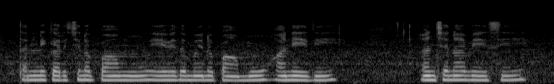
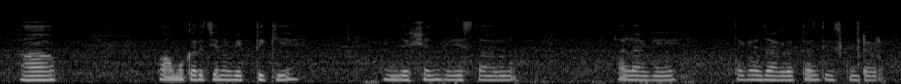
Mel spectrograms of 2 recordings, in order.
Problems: constant background noise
